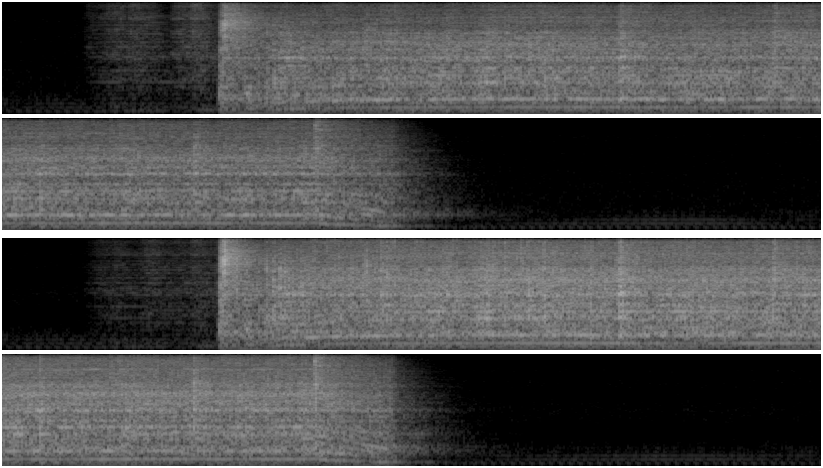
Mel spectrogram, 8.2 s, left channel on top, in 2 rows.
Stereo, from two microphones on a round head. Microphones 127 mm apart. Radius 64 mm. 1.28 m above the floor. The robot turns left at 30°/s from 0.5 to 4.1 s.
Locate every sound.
1.1 s a blender: 45° right, 0.6 m; by 6.1 s 135° right, 0.6 m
